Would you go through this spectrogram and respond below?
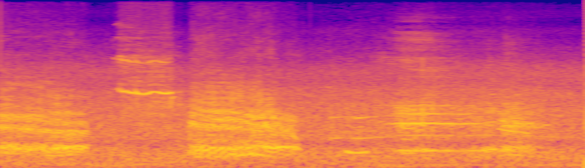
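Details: Donkey on a farm braying: harsh, buzzy bursts with strong stacked harmonics alternating with shorter gaps, three main pulses over about four seconds, plus a brief thin whistled note near the start and a sharp click at the end.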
